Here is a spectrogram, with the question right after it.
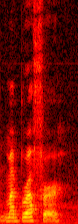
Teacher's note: you can change the th to the f sound which is rougher but i don't think anyone would say my buffer or maybe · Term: th fronting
